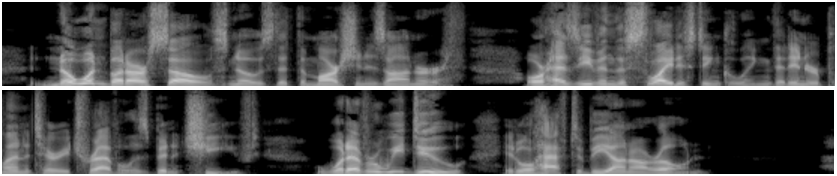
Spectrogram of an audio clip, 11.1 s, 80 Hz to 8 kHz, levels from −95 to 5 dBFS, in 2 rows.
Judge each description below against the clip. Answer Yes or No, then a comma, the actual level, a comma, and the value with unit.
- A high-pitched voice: No, low, 110 Hz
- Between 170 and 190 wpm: Yes, average, 185 wpm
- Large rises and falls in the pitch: Yes, wide, 5.7 semitones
